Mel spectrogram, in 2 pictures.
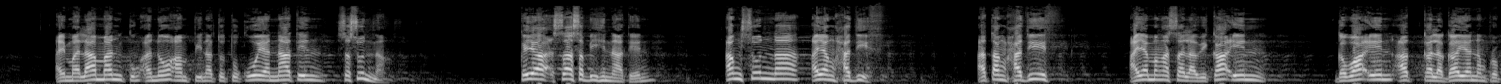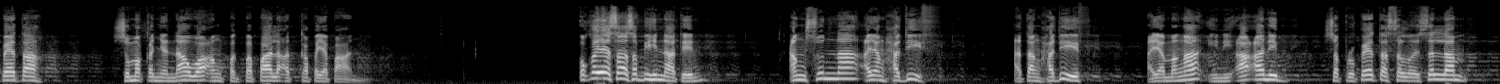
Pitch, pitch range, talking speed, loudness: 195 Hz, 175-220 Hz, 110 wpm, -16 LUFS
